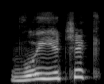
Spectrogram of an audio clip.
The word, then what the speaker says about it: Vujicic: Nick Vujicic is gonna be the hardest.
